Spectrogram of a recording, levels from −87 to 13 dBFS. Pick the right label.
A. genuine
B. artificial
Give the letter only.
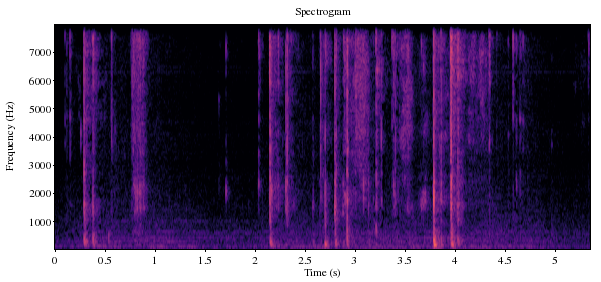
A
